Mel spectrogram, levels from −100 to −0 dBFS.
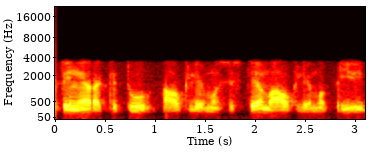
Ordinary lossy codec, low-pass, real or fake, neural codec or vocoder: Opus, 64 kbps; 3.6 kHz; real; none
